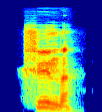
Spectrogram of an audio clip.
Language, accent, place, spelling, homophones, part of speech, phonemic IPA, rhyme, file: French, France, Lyon, fûmes, fume / fument / fumes, verb, /fym/, -ym, LL-Q150 (fra)-fûmes.wav
- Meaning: first-person plural past historic of être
